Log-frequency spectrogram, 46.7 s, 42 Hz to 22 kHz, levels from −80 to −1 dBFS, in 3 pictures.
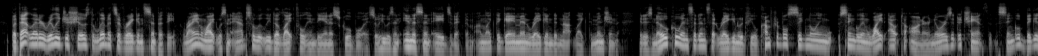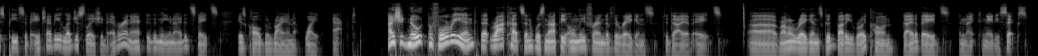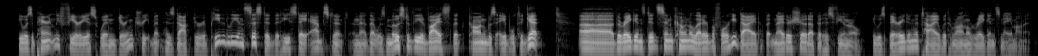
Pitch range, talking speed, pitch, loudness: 90-120 Hz, 215 wpm, 100 Hz, -30 LUFS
